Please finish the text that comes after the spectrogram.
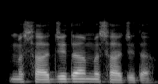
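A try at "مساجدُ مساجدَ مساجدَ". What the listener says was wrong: हाँ पूरा पूरा 3 पढ़े, हाँ मसाजिदु मसाजिद।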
